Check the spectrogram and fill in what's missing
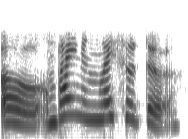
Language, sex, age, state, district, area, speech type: Bodo, female, 18-30, Assam, Chirang, urban, conversation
